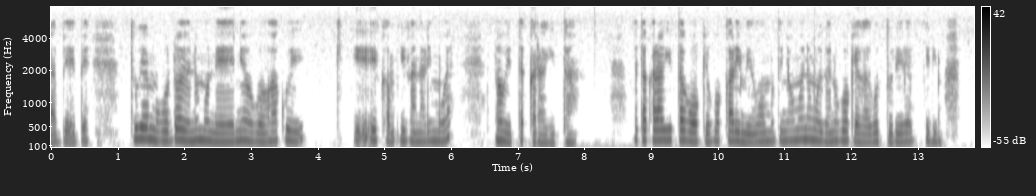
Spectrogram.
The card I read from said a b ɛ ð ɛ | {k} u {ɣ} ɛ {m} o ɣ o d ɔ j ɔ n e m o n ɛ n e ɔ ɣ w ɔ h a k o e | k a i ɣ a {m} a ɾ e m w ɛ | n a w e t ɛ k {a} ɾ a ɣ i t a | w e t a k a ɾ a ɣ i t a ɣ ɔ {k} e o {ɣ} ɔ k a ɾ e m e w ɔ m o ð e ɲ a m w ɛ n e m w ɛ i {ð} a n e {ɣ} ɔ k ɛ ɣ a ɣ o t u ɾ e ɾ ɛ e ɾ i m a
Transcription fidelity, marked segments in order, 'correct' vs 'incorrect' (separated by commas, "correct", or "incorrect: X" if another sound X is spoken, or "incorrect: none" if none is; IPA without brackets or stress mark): incorrect: t, correct, correct, incorrect: n, correct, correct, correct, incorrect: ɣ, correct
